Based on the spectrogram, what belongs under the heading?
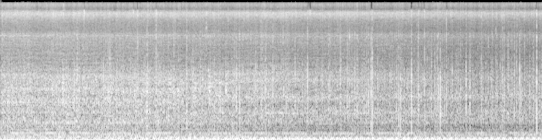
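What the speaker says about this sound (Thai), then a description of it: "กลางสายฝนกระหน่ำลงมา" Heavy rain pours down in a dense, steady hiss, with a low engine rumble running underneath throughout.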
